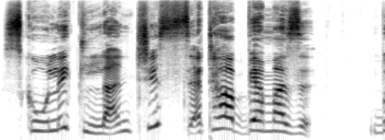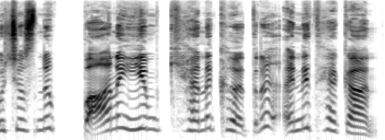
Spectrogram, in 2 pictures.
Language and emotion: Kashmiri, disgusted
